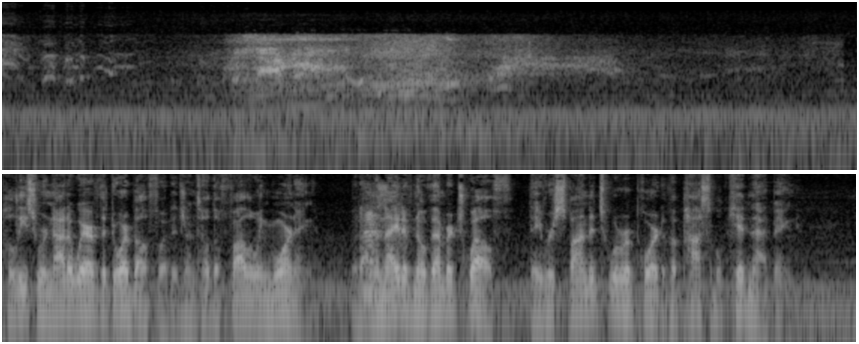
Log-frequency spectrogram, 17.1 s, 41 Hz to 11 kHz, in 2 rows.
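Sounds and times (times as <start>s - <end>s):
steady electrical hum: 0.0s - 17.0s
woman screaming: 0.9s - 7.5s
car driving past: 1.8s - 7.2s.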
